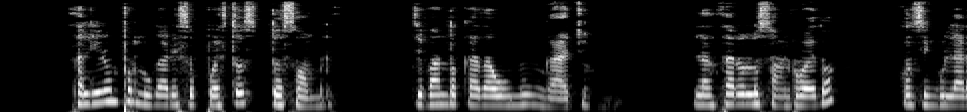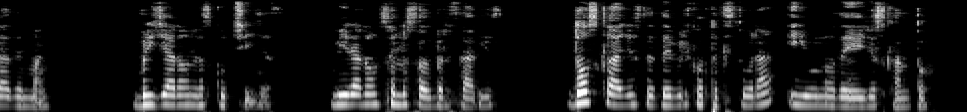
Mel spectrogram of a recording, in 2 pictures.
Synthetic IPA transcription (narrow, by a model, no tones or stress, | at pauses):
salje̞ɾo̞mpo̞ɾluɣaɾe̞sopwe̞st̪o̞zd̪̥o̞so̞mbɾes | ʝe̞βand̪okaðauno̞uŋɡaʝo̞ | lansaɾonlo̞salrwe̞ðo̞ | ko̞nsiŋɡulaɾaðe̞ma̰ŋ | bɾiʝaɾo̞nlaskut͡ʃiʝas | miɾaɾo̞nse̞lo̞saðβe̞ɾsaɾjos | d̪o̞zɡaʝo̞zðe̞ðe̞β̞ilko̞nt̪e̞kst̪uɾaiuno̞ðe̞eʝo̞skant̪o̞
